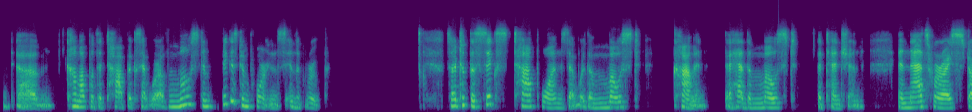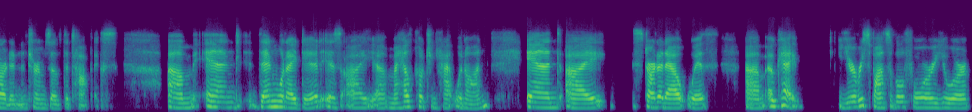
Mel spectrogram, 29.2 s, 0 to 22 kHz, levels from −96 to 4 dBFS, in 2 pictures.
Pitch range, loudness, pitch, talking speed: 165-220 Hz, -22 LUFS, 190 Hz, 140 wpm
